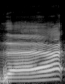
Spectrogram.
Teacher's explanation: وہ جو دوسرا حرف ہوتا ہے زا، جس میں دانت ملاتے ہیں، سختی کے ساتھ پڑھتے ہیں، وہ الگ ہے، یہ الگ ہے۔ یہاں سختی نہیں کریں گے بلکہ زبان نکال کر نرمی کے ساتھ اس کو ادا کرنا ہے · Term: ذال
